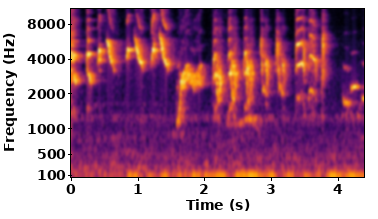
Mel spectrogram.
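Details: Oriental magpie-robin on 3 March 2021, singing a rapid, loud run of high whistled notes. Many are sharply rising or falling slurs, delivered in quick succession with slight variation, over a low background hum.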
